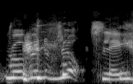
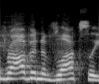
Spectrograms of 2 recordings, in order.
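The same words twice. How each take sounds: First: It is said in an English accent. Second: It is said in a plain accent.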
